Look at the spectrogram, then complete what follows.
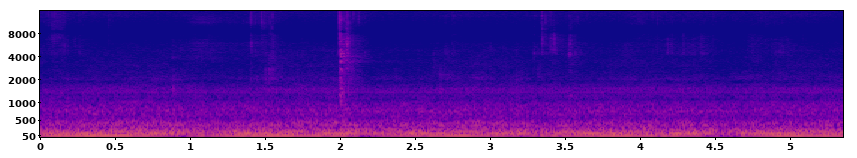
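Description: A person gnawing and sucking meat off a chicken bone, with a few small sharp clicks and crunches, the sharpest about two seconds in, over a steady low room hum.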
